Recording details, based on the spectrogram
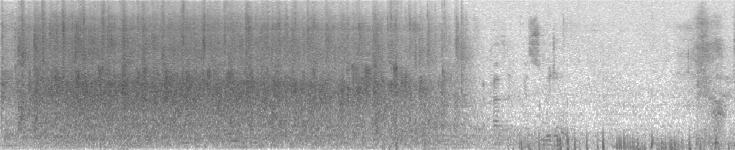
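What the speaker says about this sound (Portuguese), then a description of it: "Senhoras e senhores, recebam com uma salva de palmas" Loud, sustained applause from a symposium audience welcoming a speaker to the stage, dense clapping that fades out after about seven seconds into a few scattered claps and room noise.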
